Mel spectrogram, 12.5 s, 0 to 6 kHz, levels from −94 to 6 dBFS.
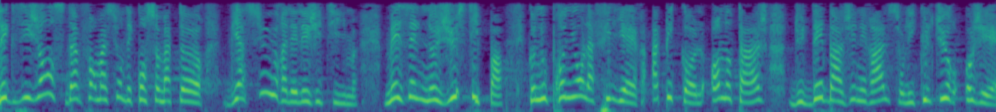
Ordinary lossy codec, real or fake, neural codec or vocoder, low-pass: none; real; none; 5.4 kHz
